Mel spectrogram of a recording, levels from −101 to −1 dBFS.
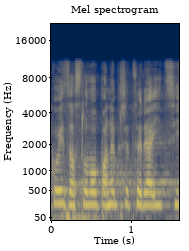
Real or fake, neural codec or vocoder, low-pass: fake; vocoder, 48 kHz, 128 mel bands, Vocos; 10.8 kHz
